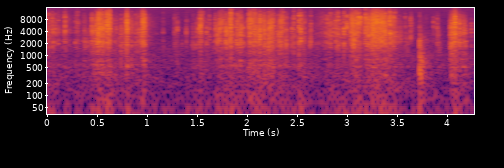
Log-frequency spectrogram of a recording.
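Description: Packaging crinkling and rustling in uneven waves as a new phone case is handled and taken out, with a light click near the end.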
